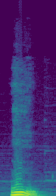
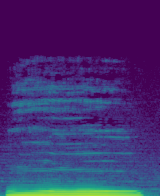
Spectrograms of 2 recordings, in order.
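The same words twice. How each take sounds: First: The pitch falls sharply from high to low. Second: The pitch stays high and level. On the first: "The last tone is U" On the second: "The first tone of U is U"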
